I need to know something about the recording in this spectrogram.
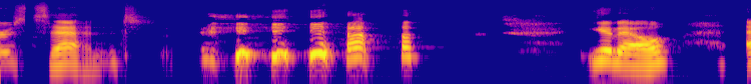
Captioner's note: laughs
